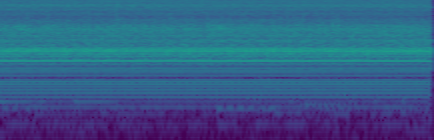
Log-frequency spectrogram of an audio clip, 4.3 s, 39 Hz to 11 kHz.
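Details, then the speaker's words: TACKLIFE M1 portable tire inflator on a car tire, targeting 35 psi: a steady buzzing pump drone with an airy hiss underneath. Air is leaking at the hose valve chuck, and the tire loses more air than is pumped in. "all right and already you guys can hear the hissing it is definitely letting air out"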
